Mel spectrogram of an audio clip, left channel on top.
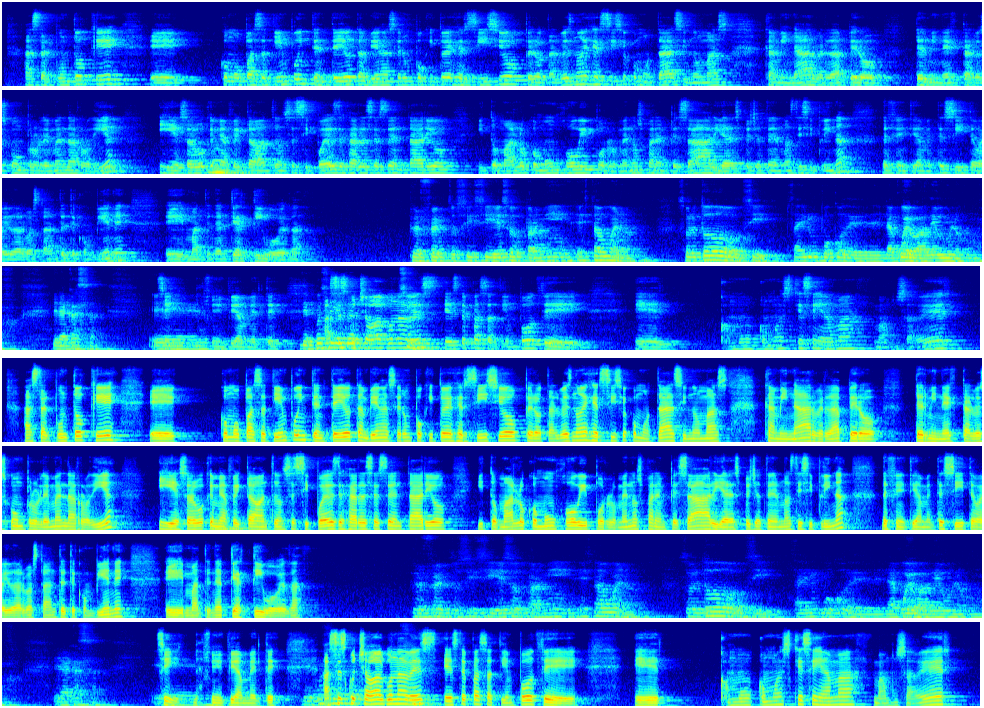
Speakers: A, on the right (about 60°); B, on the left (about 75°).
A: hasta el punto que eh, como pasatiempo intenté yo también hacer un poquito de ejercicio, pero tal vez no ejercicio como tal, sino más caminar, ¿verdad? Pero terminé tal vez con un problema en la rodilla y es algo
B: No,
A: que me ha afectado. Entonces, si puedes dejar de ser sedentario y tomarlo como un hobby, por lo menos para empezar y ya después ya tener más disciplina Definitivamente sí, te va a ayudar bastante, te conviene eh, mantenerte activo, ¿verdad?
B: perfecto, sí, sí, eso para mí está bueno. Sobre todo, sí, salir un poco de la cueva de uno, como <laughs> de la casa. Eh,
A: Sí, <laughs> definitivamente.
B: después
A: ¿Has
B: hay otra...
A: escuchado alguna
B: Sí,
A: vez este pasatiempo de, eh, ¿cómo, cómo es que se llama? Vamos a ver,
